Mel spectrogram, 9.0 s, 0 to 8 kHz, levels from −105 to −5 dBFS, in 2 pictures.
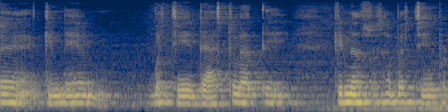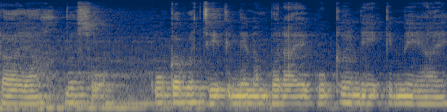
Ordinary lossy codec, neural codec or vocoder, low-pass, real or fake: none; codec, 16 kHz, 16 kbps, FreqCodec, larger model; none; fake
